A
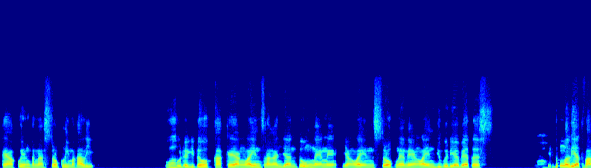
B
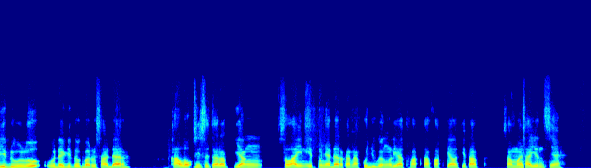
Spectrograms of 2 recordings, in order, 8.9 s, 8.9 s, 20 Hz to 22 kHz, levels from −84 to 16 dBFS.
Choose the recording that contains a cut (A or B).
B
